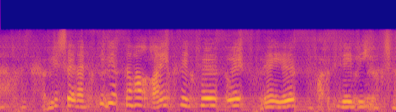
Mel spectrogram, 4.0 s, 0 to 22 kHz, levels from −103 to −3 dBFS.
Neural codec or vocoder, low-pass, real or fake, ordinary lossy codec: codec, 16 kHz, 0.5 kbps, FreqCodec, smaller model; 7.2 kHz; fake; none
